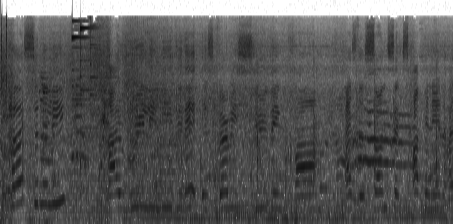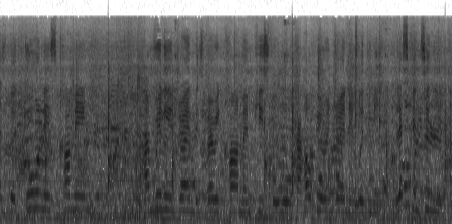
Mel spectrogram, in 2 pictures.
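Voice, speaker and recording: Moderate pace over crowd noise in the background. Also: woman. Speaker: travel vlogger. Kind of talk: casual vlog chat. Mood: calm and content. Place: street. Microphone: camera far.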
